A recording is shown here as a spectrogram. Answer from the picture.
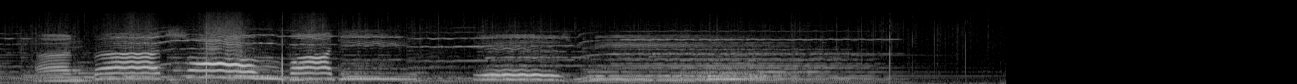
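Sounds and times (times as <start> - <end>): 
singing: 0.0 - 8.8
society orchestra: 0.0 - 9.8.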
